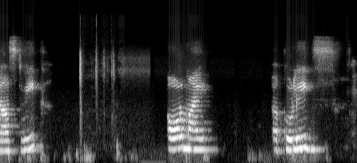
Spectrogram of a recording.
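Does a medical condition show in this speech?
No.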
